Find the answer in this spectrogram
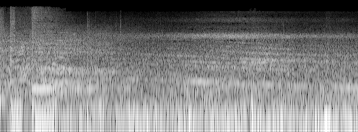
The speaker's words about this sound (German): Gut, da kommt das Tram, wir müssen das nehmen. Welches müssen wir nehmen? Drei brauchen wir.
